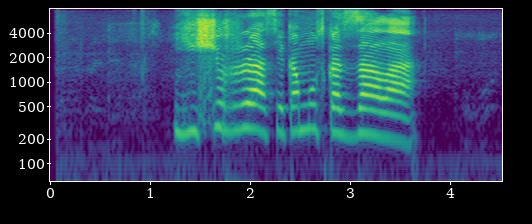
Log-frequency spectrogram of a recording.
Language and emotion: Russian, angry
